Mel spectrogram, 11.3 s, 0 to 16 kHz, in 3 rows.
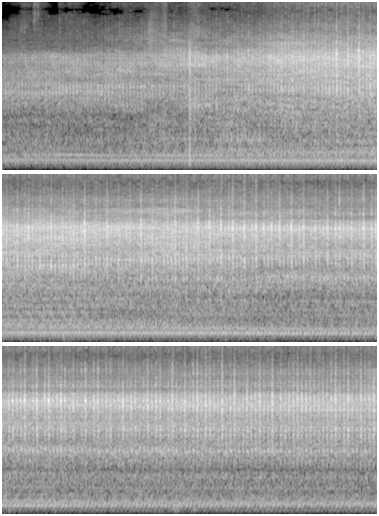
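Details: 3.5 Nissan Maxima at idle after Motor Medic flush and new synthetic oil: fast light top-end lifter ticking, worst at cold start and quieter after 20–30 minutes of running; flush did not fix it, noise still loud.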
